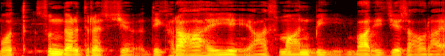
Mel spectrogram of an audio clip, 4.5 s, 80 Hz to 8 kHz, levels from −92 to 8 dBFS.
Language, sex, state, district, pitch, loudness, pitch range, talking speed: Hindi, male, Chhattisgarh, Bilaspur, 100 Hz, -23 LUFS, 95-100 Hz, 200 wpm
